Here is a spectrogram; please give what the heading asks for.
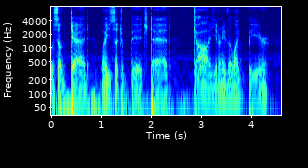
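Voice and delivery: put-on macho, muscular-sounding tough-guy voice. Imagining a future son who scorns his father: macho ripped son voice. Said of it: "My son comes out all, all ripped. He's like".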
